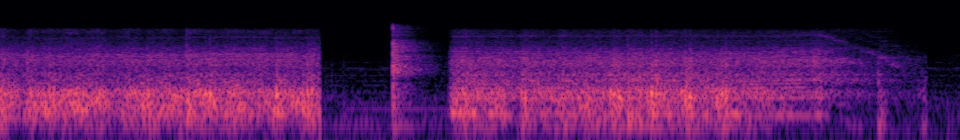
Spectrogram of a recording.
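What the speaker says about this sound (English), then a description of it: "I'm going to add the eggs and beat that together" An electric mixer beats eggs into banana nut French toast batter, a loud steady whirring drone that cuts out briefly, restarts with a sharp surge, then continues before winding down at the end.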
